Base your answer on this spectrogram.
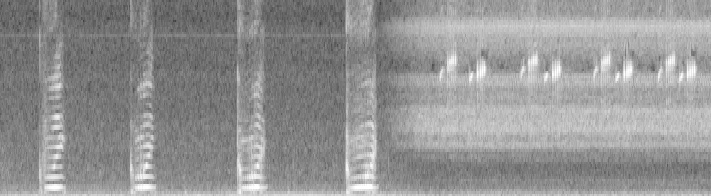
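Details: A little grass frog, possibly North America's smallest true frog, calling at night from grass in marshy wet meadows of the southeastern US, gives very high, thin, tinkling, insect-like short trills after a few spoken syllables.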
